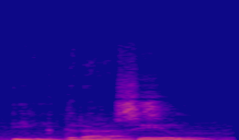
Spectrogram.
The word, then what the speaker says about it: Yggdrasil: Pronounce. Languages, it is said as Yggdrasil.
